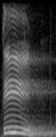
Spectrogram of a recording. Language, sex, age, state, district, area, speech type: Hindi, female, 30-45, Bihar, Vaishali, rural, read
